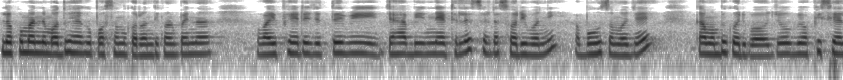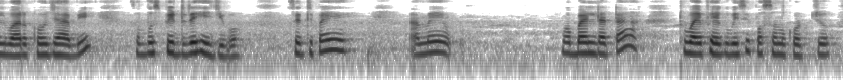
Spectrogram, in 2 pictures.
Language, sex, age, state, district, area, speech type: Odia, female, 18-30, Odisha, Koraput, urban, spontaneous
